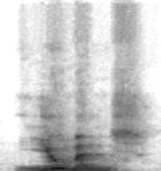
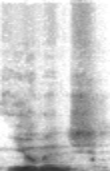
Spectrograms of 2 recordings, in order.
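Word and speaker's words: Youmans: and he caught it Corey humans uh pronounced y-o-u-m-a-n-s Corey humans happy day millions of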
